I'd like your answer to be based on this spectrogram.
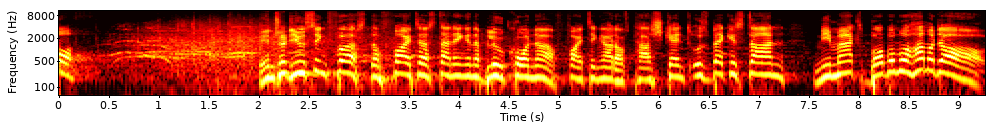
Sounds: Speech

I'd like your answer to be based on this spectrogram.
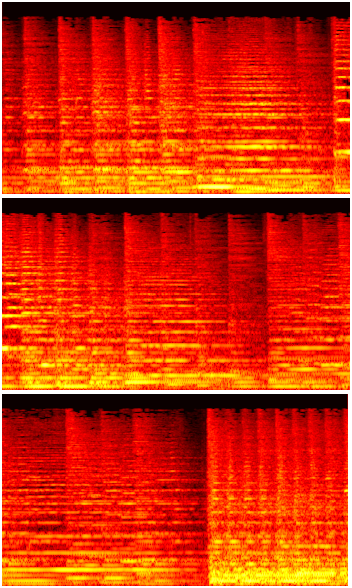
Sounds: Music, Musical instrument, fiddle

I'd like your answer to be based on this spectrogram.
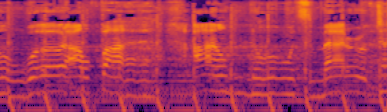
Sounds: Music

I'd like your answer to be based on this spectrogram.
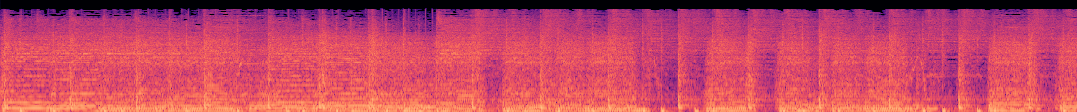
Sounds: Disco, Rock and roll, Punk rock, Progressive rock, Music

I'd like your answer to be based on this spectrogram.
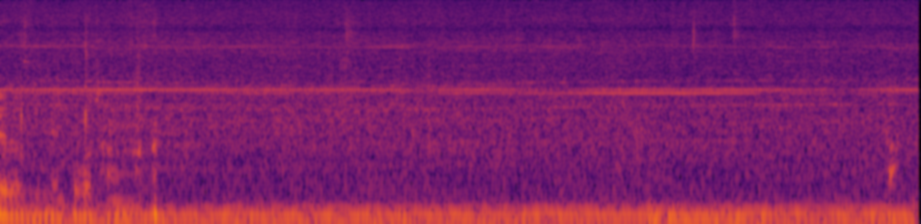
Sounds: Speech

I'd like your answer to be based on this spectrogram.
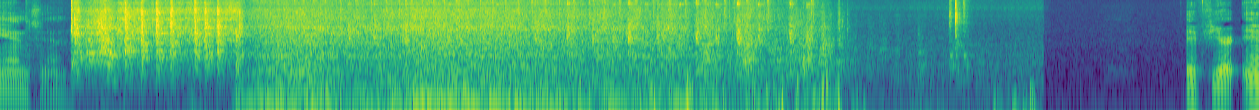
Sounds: car engine starting

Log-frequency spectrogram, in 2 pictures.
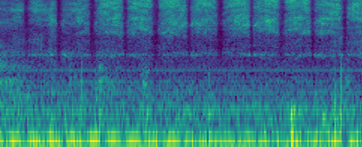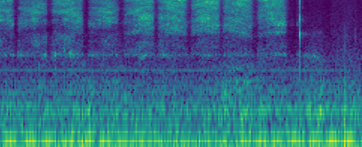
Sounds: sharpen knife

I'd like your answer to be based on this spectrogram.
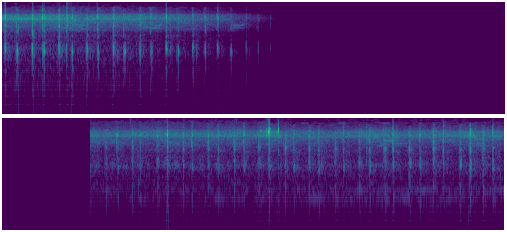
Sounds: Clip-clop

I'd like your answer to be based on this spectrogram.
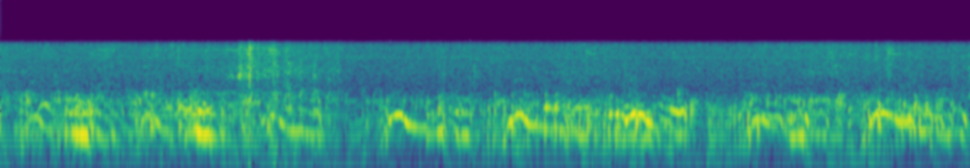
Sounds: Pigeon, inside a small room, Bird

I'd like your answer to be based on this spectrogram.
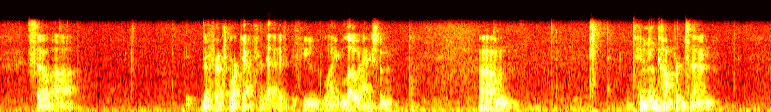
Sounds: Speech

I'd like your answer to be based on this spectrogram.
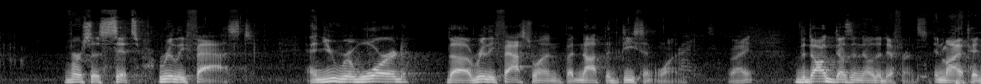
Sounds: Speech

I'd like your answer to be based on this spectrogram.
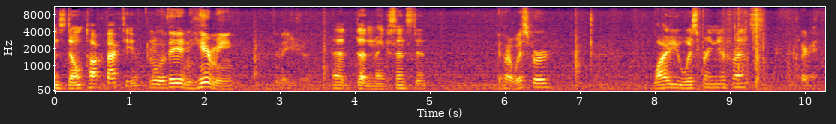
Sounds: Speech

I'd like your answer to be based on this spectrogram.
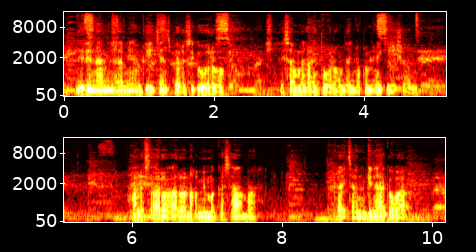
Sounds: Soundtrack music, Music, Speech

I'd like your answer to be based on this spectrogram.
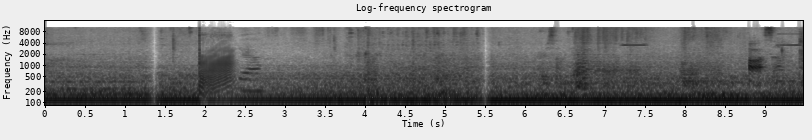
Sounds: people farting

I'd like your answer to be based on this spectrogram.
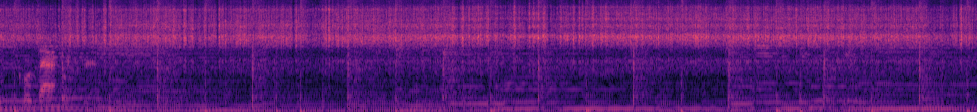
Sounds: Speech, Music

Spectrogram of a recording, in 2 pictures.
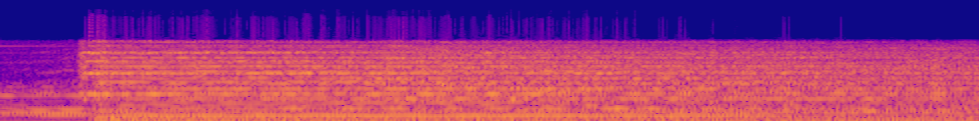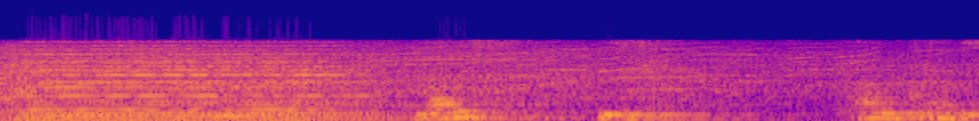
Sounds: Speech, Music

